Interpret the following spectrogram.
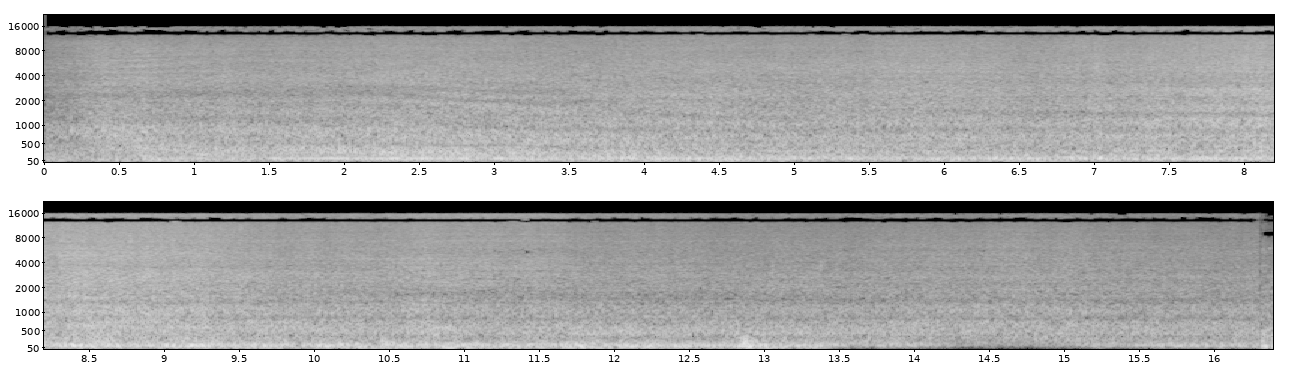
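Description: Sea waves washing and breaking over a rocky, mossy shore, with wind buffeting the microphone as a low rumble.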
